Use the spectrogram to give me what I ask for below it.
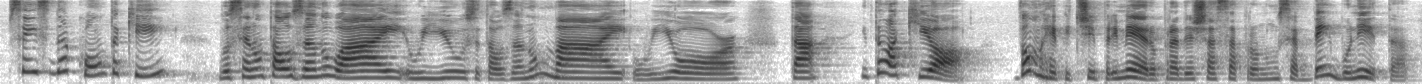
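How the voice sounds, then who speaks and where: A woman from Brazil teaching an English lesson in Portuguese, patiently drilling words slowly for the listener to repeat. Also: a little high, lively intonation. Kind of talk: online language lesson.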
